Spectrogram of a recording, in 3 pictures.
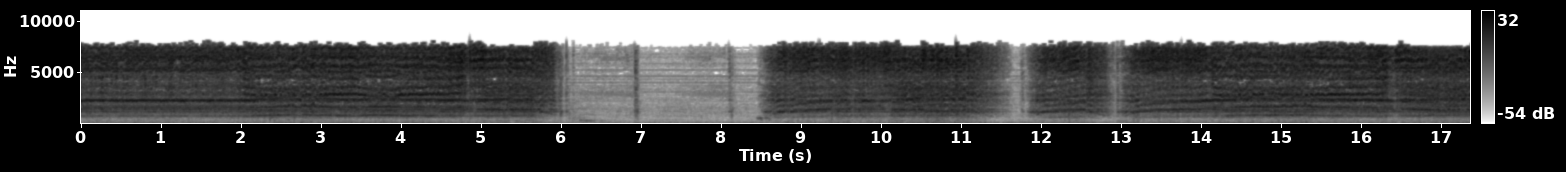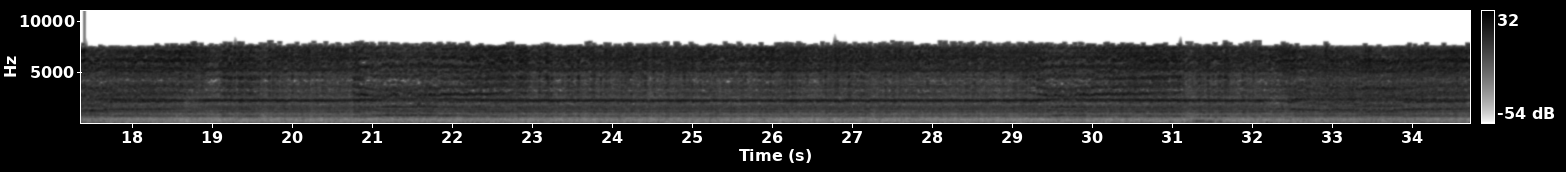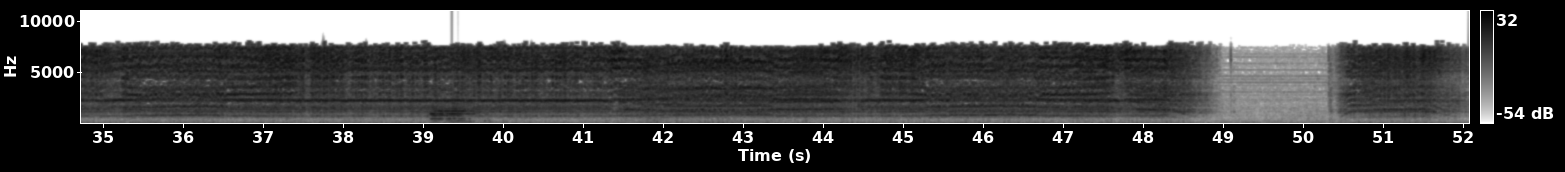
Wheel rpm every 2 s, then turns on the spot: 200, 200, 180, 10, 100, 120, 120, 190, 200, 200, 200, 200, 200, 200, 200, 200, 190, 200, 200, 200, 200, 200, 200, 200, 50, 90.
6-8 48-50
